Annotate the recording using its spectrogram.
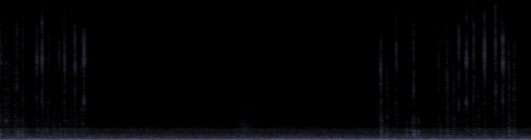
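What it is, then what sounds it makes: Plastic laptop keyboard being typed on. A hand types on the low-profile plastic keys of a silver laptop resting on a café table, with fingertips tapping out quick bursts of bright clicks at the start and again near the end. A pause between the bursts holds a single soft swish, and a steady low hum runs underneath the whole clip.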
